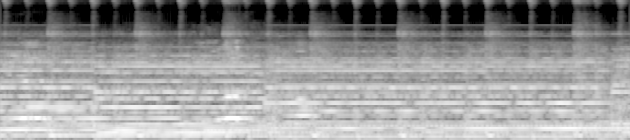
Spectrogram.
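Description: Electronic arranger keyboard playing a song: held chords that change about a second in and again midway, over a steady programmed beat, with a man's voice singing short phrases along with it.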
